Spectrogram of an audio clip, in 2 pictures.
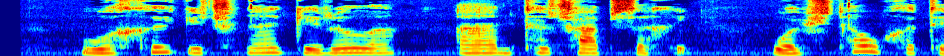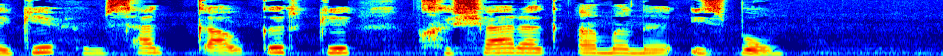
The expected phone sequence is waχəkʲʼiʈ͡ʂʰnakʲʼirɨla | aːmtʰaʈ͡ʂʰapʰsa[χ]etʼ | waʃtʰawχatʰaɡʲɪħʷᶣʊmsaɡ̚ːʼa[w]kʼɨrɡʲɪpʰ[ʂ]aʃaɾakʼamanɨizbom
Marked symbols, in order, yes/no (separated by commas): yes, yes, no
